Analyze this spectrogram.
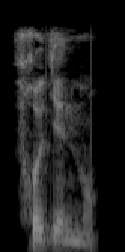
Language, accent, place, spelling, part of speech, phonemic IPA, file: French, France, Lyon, freudiennement, adverb, /fʁø.djɛn.mɑ̃/, LL-Q150 (fra)-freudiennement.wav
- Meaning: Freudianly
